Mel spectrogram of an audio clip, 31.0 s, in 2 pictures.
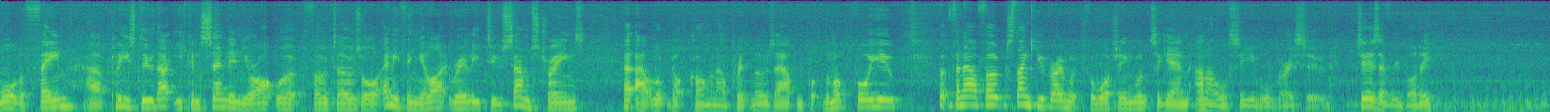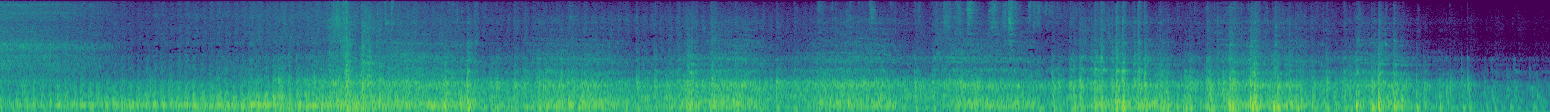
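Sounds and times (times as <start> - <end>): railway carriage rumble: 0.0 - 31.0
wheel clicks over rail joints: 18.2 - 31.0.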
